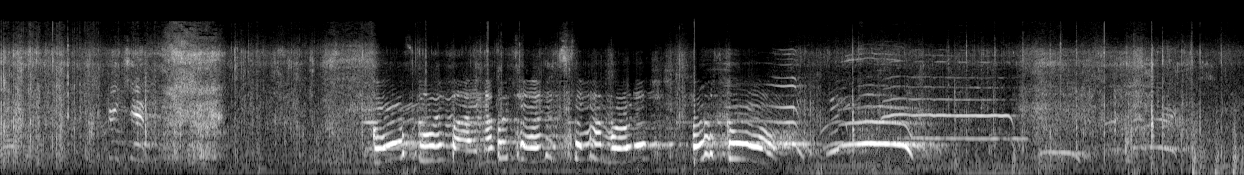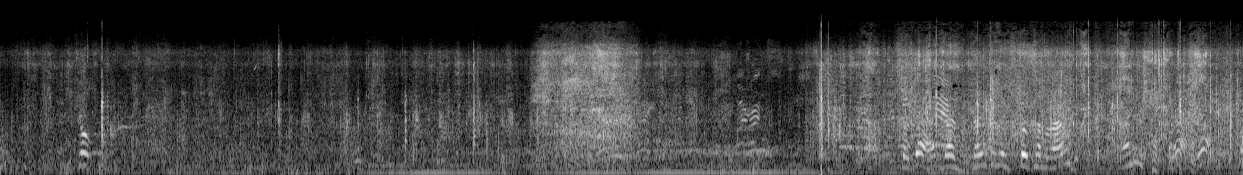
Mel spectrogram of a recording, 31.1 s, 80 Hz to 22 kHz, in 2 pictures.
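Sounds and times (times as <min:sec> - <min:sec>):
skate blade scraping ice: 0:00.0 - 0:31.0
skates on ice: 0:00.0 - 0:31.0
long drawn-out shouts: 0:09.3 - 0:14.9.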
